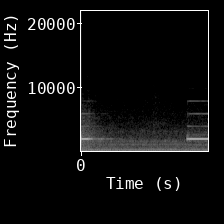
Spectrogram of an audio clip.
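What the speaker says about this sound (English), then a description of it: "here I am waiting for the butter to melt in the microwave" Microwave oven melting butter, a low steady hum from the running oven bracketed by sharp electronic beeps at the start and end, quiet and close.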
